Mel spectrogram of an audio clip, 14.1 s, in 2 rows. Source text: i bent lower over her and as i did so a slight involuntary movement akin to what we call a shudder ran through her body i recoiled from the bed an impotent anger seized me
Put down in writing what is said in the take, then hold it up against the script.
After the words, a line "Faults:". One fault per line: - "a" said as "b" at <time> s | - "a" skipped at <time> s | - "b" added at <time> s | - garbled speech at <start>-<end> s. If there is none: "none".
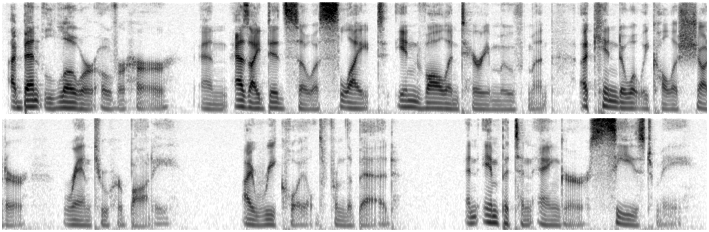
i bent lower over her and as i did so a slight involuntary movement akin to what we call a shudder ran through her body i recoiled from the bed an impotent anger seized me
Faults:
none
